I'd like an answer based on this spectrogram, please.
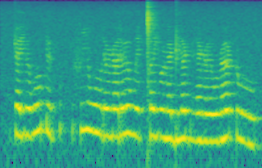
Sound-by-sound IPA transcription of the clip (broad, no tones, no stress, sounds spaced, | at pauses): ʈ ɛ j ø w u ʔ ɾ y p | f i w u ɾ ø ɳ œ ɾ ø w e ǀ ə j u ɳ ɛ ɖ j ə ɖʱ ɛ ɳ ø w ɳ œ ʈ u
